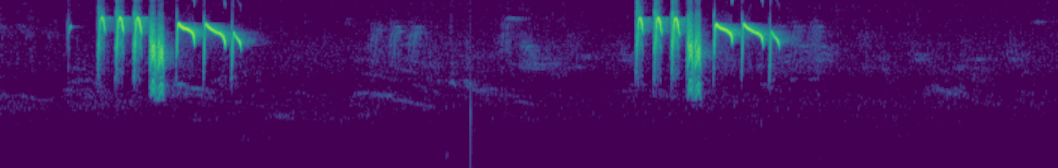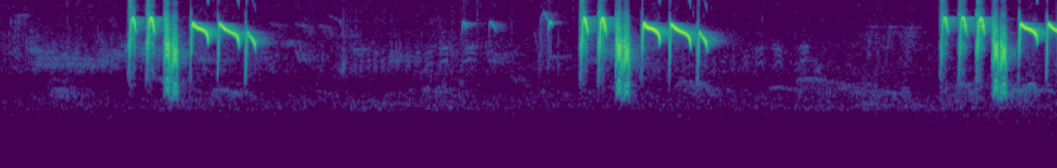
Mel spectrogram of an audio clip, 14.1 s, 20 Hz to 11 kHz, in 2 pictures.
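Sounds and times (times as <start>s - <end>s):
Eurasian blue tit calling: 0.4s - 1.7s, 4.2s - 5.3s, 7.9s - 8.8s, 10.7s - 11.8s, 13.3s - 14.0s.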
